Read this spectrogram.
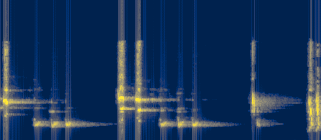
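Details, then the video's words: Narcissus flycatcher tutor song for training songbirds: clear whistled notes held at a steady pitch, sometimes doubled, with sharp high chips between them, in clean, quiet surroundings. "MASTERAN BURUNG SIKATAN EMAS GACOR FULL ISIAN & SULINGAN JERNIH"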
